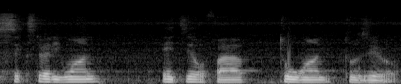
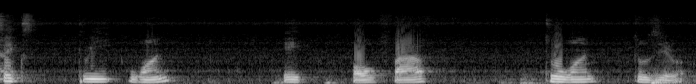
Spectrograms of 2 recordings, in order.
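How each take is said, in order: First: The number is said at normal speed. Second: The number is said more slowly.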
